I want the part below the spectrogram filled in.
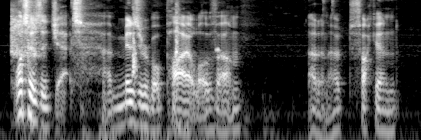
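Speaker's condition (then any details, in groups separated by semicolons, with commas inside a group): No condition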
